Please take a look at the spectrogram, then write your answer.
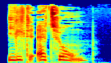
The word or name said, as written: ILTATOM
